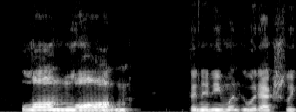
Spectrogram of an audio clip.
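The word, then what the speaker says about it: 郎朗: presented in english as lang lang but it's actually pronounced long long so why don't you just change those a's to os and stop confusing us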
